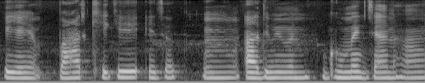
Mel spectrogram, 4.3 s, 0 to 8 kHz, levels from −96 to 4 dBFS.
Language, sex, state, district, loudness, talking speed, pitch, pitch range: Sadri, female, Chhattisgarh, Jashpur, -26 LUFS, 140 wpm, 205 Hz, 200-215 Hz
